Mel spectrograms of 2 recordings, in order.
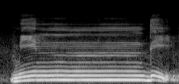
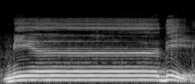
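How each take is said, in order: First: The nasal is a clear, full n sound. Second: The nasal is hidden, tongue held loose before d. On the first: The speaker calls it wrong. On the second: The speaker calls it right.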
